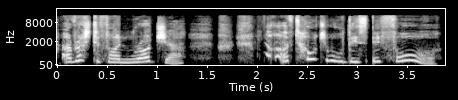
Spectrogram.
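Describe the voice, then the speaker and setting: A man voicing a frightened young widow in an audiobook, talking high, shaky and pleading. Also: lively intonation, a little fast, a little mellow, breathy edge, dry recording, studio quality. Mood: panicked.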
